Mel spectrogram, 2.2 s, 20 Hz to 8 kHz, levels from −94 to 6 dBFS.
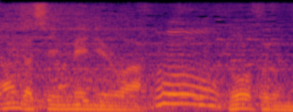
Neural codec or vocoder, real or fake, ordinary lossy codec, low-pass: none; real; AAC, 48 kbps; 7.2 kHz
